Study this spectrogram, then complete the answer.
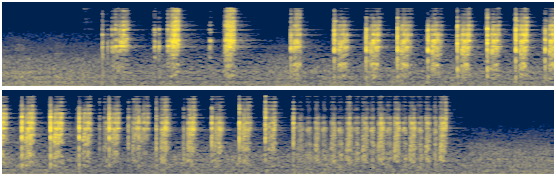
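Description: A metal file rasps back and forth over metal in quick, even strokes.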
